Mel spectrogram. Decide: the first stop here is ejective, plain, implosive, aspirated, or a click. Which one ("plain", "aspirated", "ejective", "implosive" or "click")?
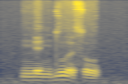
plain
